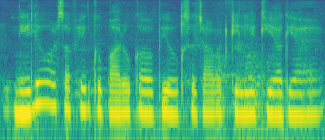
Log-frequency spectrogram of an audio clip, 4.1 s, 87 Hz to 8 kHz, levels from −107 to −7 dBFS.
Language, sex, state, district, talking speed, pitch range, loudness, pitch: Hindi, female, Jharkhand, Palamu, 175 wpm, 200-230 Hz, -15 LUFS, 205 Hz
